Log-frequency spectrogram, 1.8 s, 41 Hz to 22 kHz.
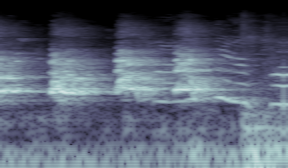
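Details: Puppies in a pile giving high, tonal whines and yips in short bursts about every 0.4 seconds, each with a bright harmonic stack, while a person talks softly nearby.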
